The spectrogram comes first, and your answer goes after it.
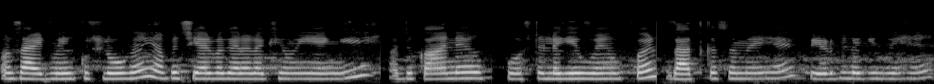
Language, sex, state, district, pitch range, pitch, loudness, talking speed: Hindi, female, Chhattisgarh, Kabirdham, 260-280 Hz, 265 Hz, -19 LUFS, 190 wpm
